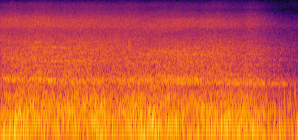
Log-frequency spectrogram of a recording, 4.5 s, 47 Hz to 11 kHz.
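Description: Class 180 diesel multiple unit passing close at speed: wheel-on-rail and engine noise with a steady whine, loudest at the start and dying away about four seconds in as the train clears.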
